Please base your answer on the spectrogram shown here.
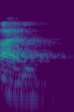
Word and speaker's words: I'll: आई विल को short में ऐसे लिखते हैं और उच्चारण क्या होता है आयल, आयल, ठीक है, आयल बोलने से।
